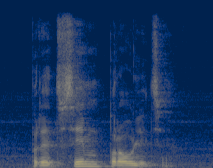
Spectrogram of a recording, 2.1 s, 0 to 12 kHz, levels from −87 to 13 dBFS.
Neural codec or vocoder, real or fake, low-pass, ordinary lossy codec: none; real; 10.8 kHz; none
